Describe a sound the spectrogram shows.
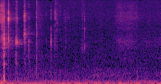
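Hair rustles softly close to a microphone.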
